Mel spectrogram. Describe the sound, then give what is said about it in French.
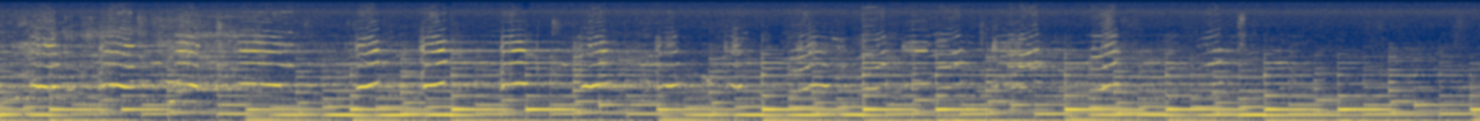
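Seagulls cry again and again, high wailing calls that rise and fall, layered over a steady bed of sustained low tones that runs the whole length without pause. “S'il y a des mouettes, la mer n'est pas loin.”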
